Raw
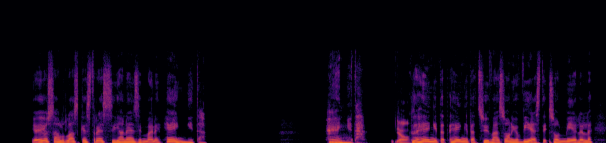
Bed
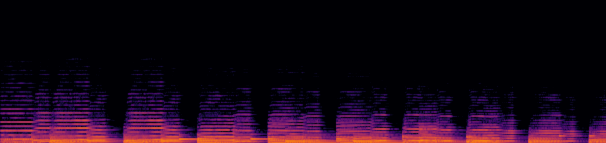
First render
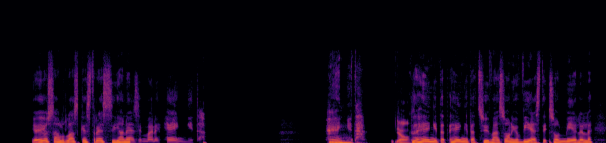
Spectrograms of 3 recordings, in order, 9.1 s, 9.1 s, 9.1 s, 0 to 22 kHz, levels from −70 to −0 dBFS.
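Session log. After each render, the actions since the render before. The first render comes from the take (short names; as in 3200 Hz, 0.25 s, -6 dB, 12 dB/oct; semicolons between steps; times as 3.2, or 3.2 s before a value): 1.95–3.05 BPF 750–6700 Hz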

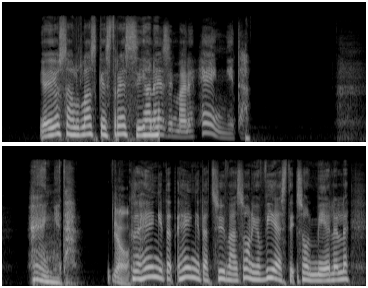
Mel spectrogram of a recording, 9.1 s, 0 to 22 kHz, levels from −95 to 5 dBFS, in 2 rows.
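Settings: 1.58–2.39 doubler 13 ms -3.5 dB; 6.14–7.72 high shelf 9800 Hz -10 dB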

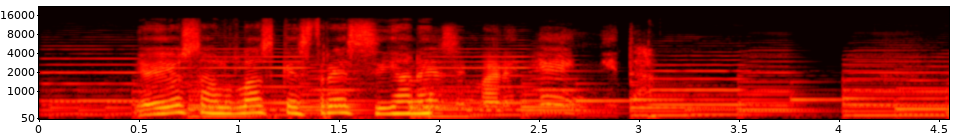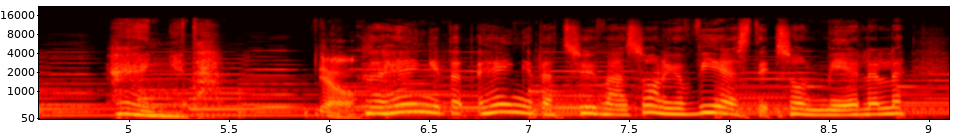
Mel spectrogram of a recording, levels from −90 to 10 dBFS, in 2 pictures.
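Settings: add bed -14 dB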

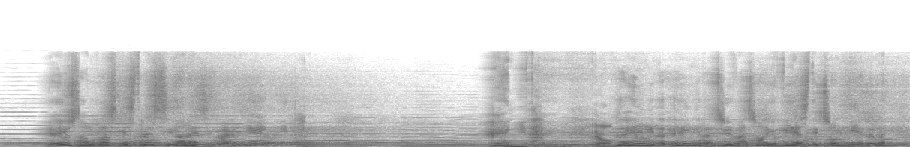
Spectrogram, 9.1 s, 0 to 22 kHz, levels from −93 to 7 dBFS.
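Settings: spectral swells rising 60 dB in 0.35 s; diffused feedback echo 0.459 s, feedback 47%, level -7 dB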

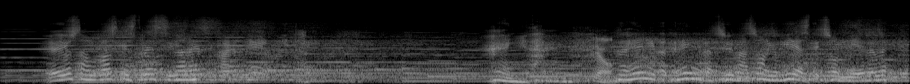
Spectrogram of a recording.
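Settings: air absorption 110 m; feedback echo 0.531 s, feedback 57%, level -11 dB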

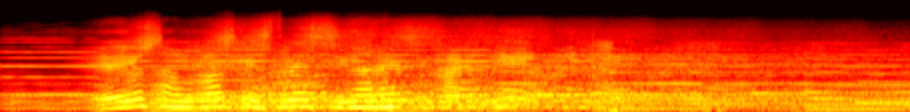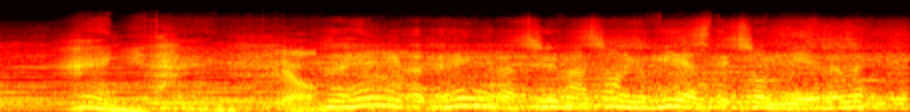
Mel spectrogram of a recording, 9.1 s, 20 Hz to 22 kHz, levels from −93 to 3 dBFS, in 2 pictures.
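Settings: gain +11 dB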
